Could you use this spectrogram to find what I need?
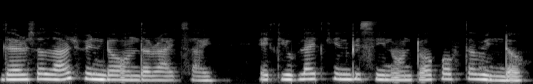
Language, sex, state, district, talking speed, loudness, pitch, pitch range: English, female, Arunachal Pradesh, Lower Dibang Valley, 215 wpm, -15 LUFS, 225 Hz, 195-240 Hz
